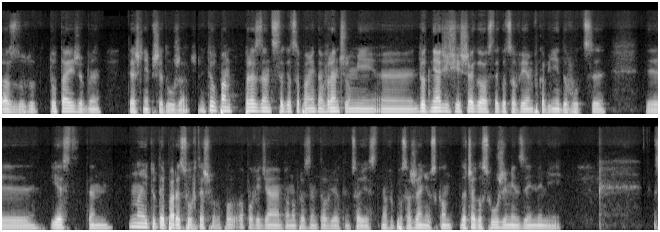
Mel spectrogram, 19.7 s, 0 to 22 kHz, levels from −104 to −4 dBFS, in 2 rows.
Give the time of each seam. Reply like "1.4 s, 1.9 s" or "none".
2.9 s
